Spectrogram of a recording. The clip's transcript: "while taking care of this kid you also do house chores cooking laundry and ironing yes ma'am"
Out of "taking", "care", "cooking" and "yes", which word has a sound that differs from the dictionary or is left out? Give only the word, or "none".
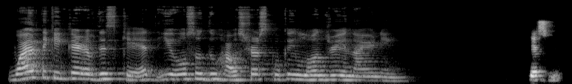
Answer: none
